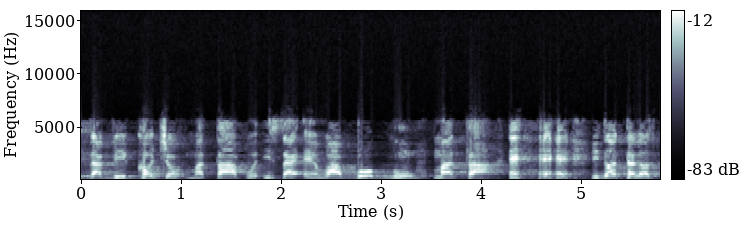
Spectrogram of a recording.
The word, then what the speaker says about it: Evbuogun: The name for Evbuogun, that one no be the correct name. Evbuogun na it be the correct name wey dem dey pronounce.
